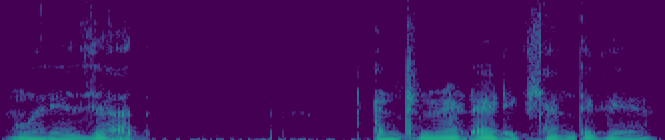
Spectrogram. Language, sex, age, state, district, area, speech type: Kashmiri, male, 18-30, Jammu and Kashmir, Kupwara, rural, spontaneous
